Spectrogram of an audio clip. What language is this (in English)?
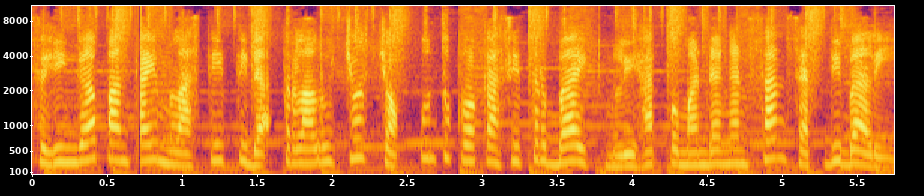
Indonesian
